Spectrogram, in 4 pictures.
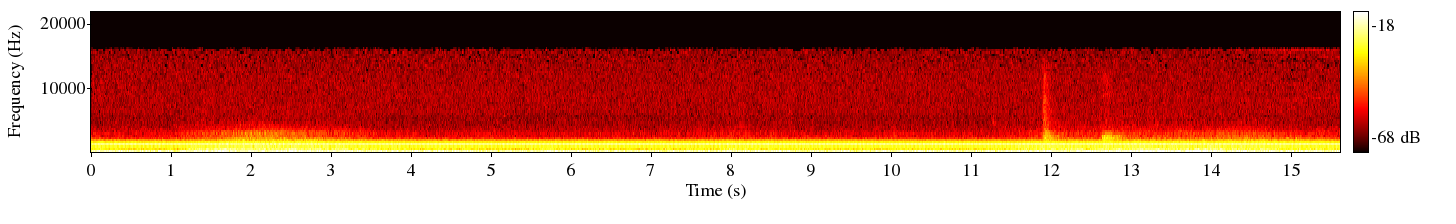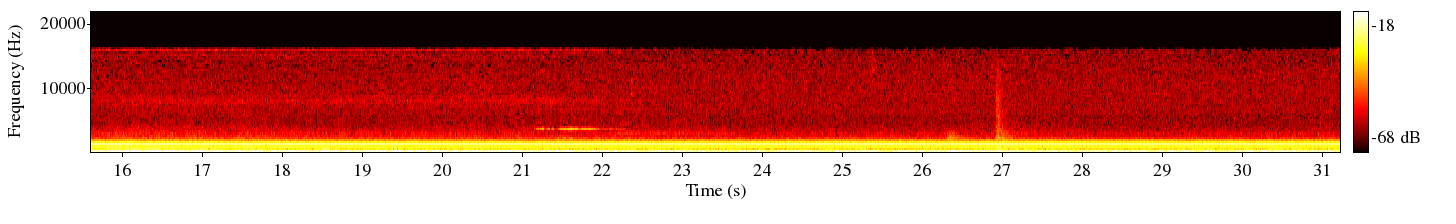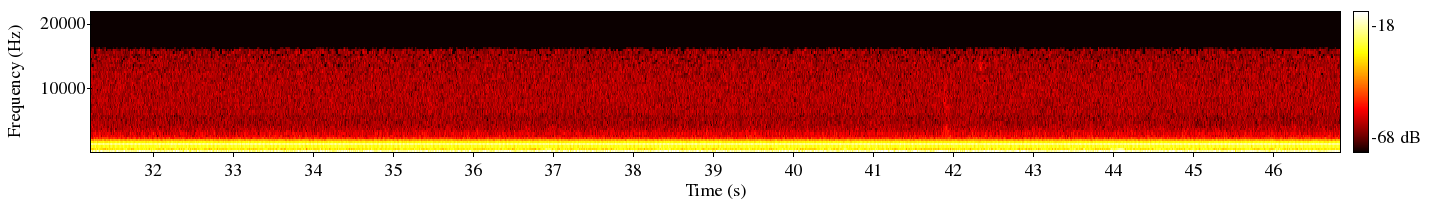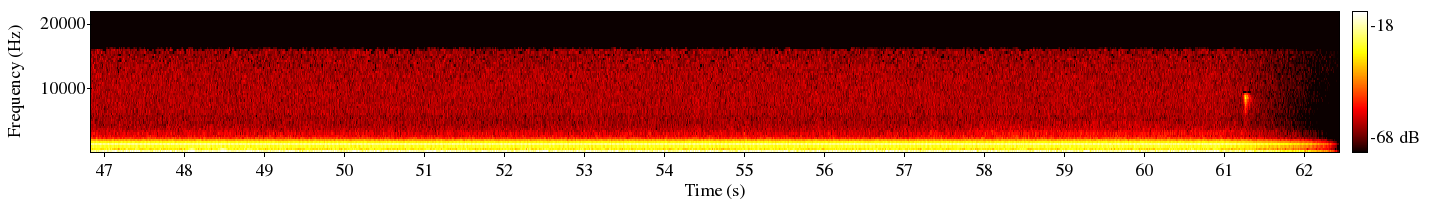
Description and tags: Room Tone Small Electrical Buzz
Room, Small, Buzz, Tone, Electrical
